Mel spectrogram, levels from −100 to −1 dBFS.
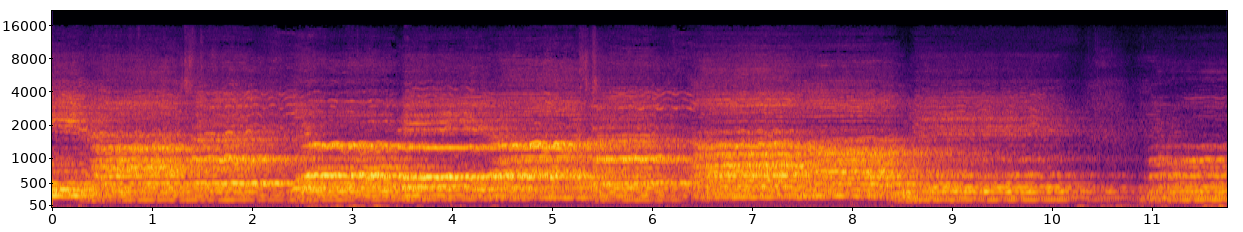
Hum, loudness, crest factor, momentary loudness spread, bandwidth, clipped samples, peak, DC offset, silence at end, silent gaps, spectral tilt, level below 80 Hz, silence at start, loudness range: none; -17 LUFS; 16 dB; 12 LU; 10.5 kHz; under 0.1%; 0 dBFS; under 0.1%; 0 s; none; -6.5 dB/octave; -54 dBFS; 0 s; 7 LU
